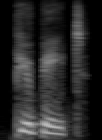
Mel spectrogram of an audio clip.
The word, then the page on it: pupate: Indian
